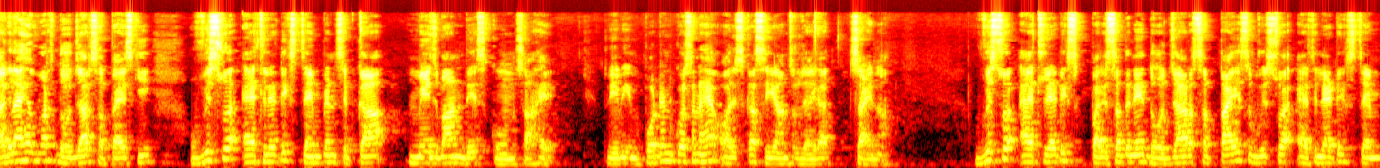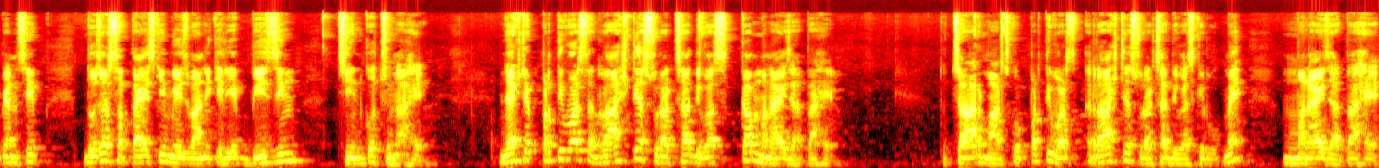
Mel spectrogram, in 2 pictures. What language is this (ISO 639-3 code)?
hin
